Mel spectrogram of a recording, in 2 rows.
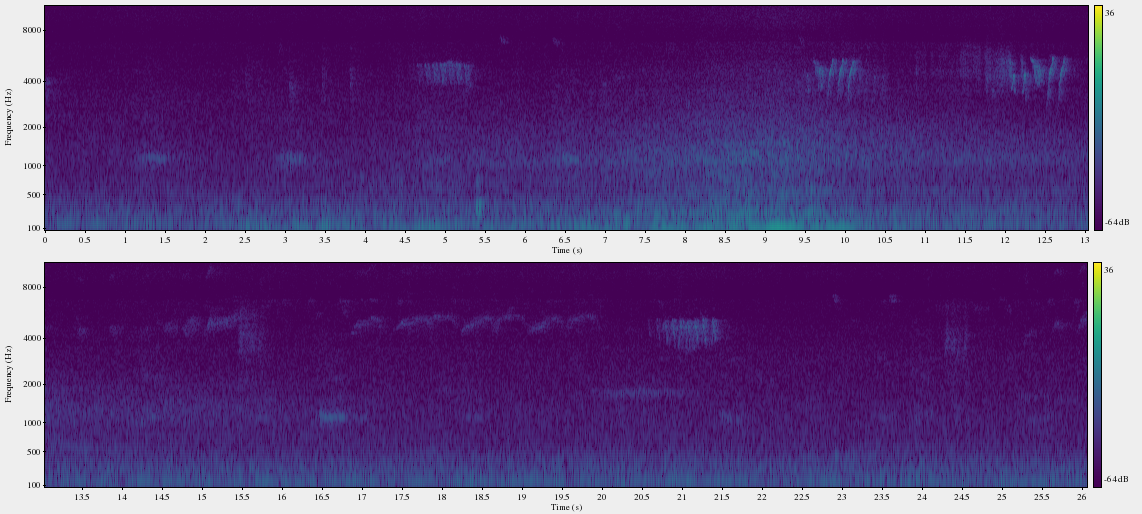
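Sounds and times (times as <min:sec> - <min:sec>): small birds chirping: 0:04.6 - 0:07.2, 0:09.4 - 0:21.8.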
